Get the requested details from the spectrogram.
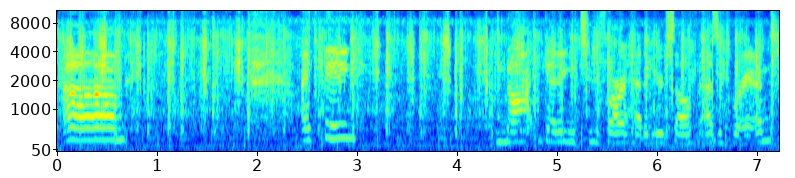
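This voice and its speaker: Woman w a high voice talking while running, casual interview, lots of likes, really loud outdoor noise. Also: slow, pauses often. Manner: casual, frequent filler "like". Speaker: interview guest, marketing professional. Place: outdoors, on the move. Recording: noisy outdoor recording, ambient vehicle sounds.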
